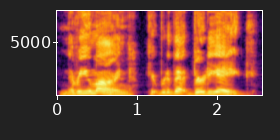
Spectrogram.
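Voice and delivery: loud, high, no-nonsense order; bossy aunt laying down the law; stern scolding. Acted. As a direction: cut off the protest sharply. Aunt cuts off boy, ordering.

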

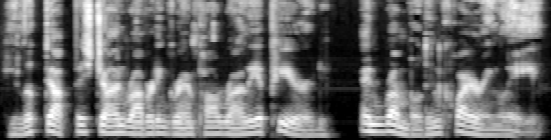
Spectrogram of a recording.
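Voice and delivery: plain reading voice

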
